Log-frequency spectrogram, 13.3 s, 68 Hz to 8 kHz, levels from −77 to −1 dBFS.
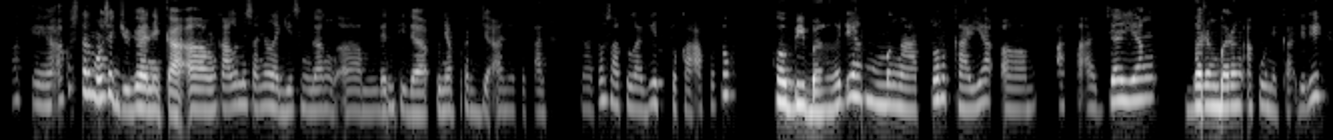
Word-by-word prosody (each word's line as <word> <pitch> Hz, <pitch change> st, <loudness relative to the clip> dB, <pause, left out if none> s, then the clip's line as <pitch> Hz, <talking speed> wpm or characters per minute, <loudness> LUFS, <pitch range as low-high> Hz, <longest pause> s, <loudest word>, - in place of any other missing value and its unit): Oke, 235 Hz, -5 st, -15 dB
aku 275 Hz, -, -15 dB
sedang 345 Hz, -5 st, +1 dB
mau 275 Hz, -, +5 dB
share 315 Hz, -8 st, -2 dB
juga 205 Hz, +2 st, +3 dB
nih 190 Hz, -, -3 dB
Kak, 175 Hz, -2 st, +2 dB
mmm, 195 Hz, 0 st, 0 dB
kalau 205 Hz, +2 st, -7 dB
misalnya 220 Hz, -2 st, -8 dB
lagi 185 Hz, -2 st, -8 dB
senggang, 190 Hz, 0 st, -13 dB
mmm, 180 Hz, 0 st, -17 dB
dan 180 Hz, +2 st, -11 dB
tidak 180 Hz, -4 st, -6 dB
punya 190 Hz, -1 st, -11 dB
pekerjaan 190 Hz, -1 st, -16 dB
itu 180 Hz, -1 st, -29 dB
kan. 180 Hz, 0 st, -21 dB, 0.4 s
Nah 195 Hz, -, -23 dB
terus 265 Hz, +5 st, -12 dB
1 225 Hz, -3 st, -12 dB
lagi 200 Hz, +4 st, -9 dB
tuh 200 Hz, -4 st, -18 dB
Kak 185 Hz, -2 st, -13 dB
aku 220 Hz, -, -28 dB
tuh, 320 Hz, -, -5 dB, 0.5 s
hobi 230 Hz, -3 st, +7 dB
banget 185 Hz, +4 st, +2 dB
ya 310 Hz, 0 st, +5 dB
mengatur 230 Hz, 0 st, -2 dB
kayak, 220 Hz, +4 st, -8 dB
mmm, 195 Hz, 0 st, -14 dB, 0.2 s
apa 220 Hz, 0 st, -19 dB, 0.2 s
aja 200 Hz, +8 st, 0 dB
yang 270 Hz, +2 st, +1 dB, 0.3 s
barang-barang 215 Hz, +1 st, +5 dB
aku 220 Hz, +1 st, -11 dB
nih 185 Hz, -, -18 dB
Kak. -, -, -21 dB
Jadi, 270 Hz, +10 st, -7 dB
210 Hz, 190 wpm, -23 LUFS, 190-235 Hz, 0.5 s, hobi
